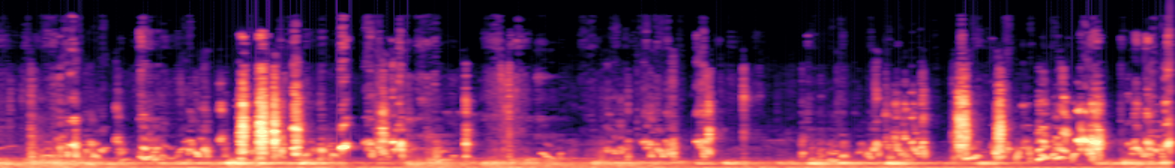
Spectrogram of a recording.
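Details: Several house-kept lovebirds in Austin, Texas, chatter almost continuously, with dense runs of piercing, squeaky chirps and squawks and brief gaps. A steady droning hum sits beneath.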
